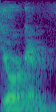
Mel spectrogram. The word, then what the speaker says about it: Jürgen: So this is my Jürgen Klopp version of composition 3. His name starts with a J, by the way, if you want to look it up, even though it's pronounced Jürgen.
